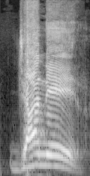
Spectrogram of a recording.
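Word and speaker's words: Jun: पयलो म्हयनो जानेर. स्पेलिंग पळया, जे ए एन ई आर, जानेर, जानेवारी.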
